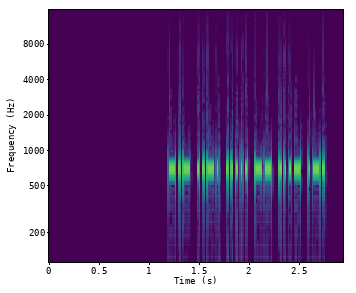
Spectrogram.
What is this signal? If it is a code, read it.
Morse code, heard as a keyed tone, about 51 wpm, 700 Hz. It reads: KF5MVR
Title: USA Call Signs - 6 Characters - 6x Character Spacing - 50wpm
